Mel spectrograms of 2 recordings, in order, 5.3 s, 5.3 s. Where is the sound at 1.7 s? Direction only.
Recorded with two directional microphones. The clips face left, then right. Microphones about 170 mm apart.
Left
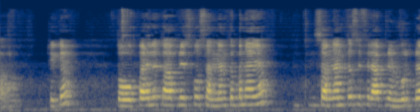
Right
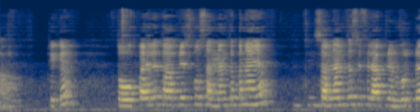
35° left (ahead or behind).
